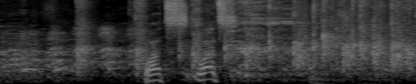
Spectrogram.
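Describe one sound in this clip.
A woman laughs brightly at close range.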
